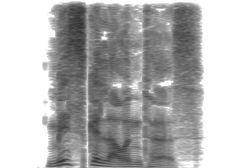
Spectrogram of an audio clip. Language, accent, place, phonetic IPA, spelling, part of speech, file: German, Germany, Berlin, [ˈmɪsɡəˌlaʊ̯ntəs], missgelauntes, adjective, De-missgelauntes.ogg
- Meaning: strong/mixed nominative/accusative neuter singular of missgelaunt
